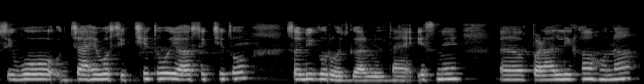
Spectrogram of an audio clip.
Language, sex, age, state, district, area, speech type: Hindi, female, 18-30, Madhya Pradesh, Ujjain, rural, spontaneous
